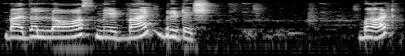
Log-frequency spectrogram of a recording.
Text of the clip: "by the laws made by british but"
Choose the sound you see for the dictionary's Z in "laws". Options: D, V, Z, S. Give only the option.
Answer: S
